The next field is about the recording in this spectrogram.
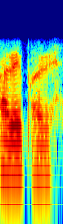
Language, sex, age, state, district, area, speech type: Manipuri, female, 18-30, Manipur, Chandel, rural, conversation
